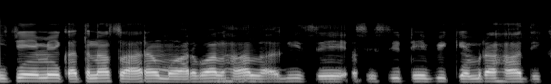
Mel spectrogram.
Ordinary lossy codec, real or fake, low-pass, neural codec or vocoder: none; real; 7.2 kHz; none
